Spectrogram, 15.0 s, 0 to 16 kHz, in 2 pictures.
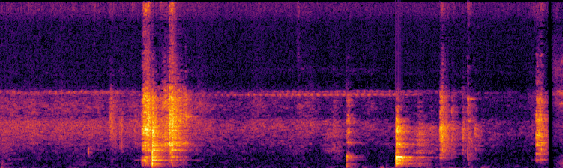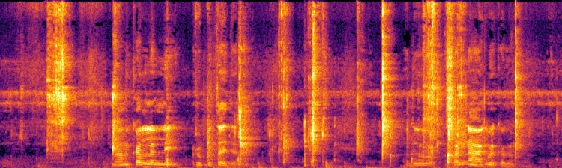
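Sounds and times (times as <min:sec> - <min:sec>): stone roller knocking and scraping: 0:07.2 - 0:15.0.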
